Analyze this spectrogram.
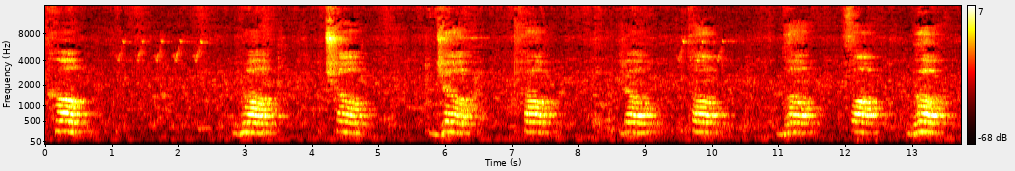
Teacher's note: जिन ध्वनियों के उच्चारण में श्वास वायु की मात्रा अधिक होती है उन्हें महाप्राण कहते हैं। क्योंकि जो प्रकार है वो यही है कि श्वास या प्राण की मात्रा के अनुसार, तो अल्प प्राण में मात्रा श्वास की या प्राण वायु की मात्रा कम होती है, जबकि जो महाप्राण है इसकी श्वास वायु की मात्रा अधिक होती है।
